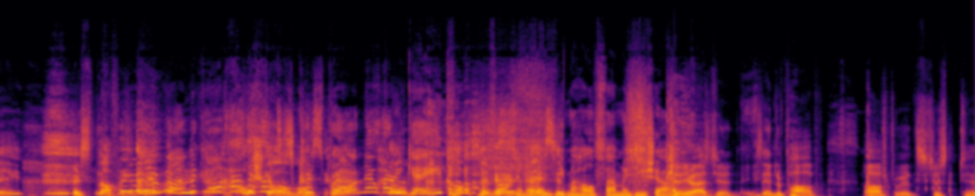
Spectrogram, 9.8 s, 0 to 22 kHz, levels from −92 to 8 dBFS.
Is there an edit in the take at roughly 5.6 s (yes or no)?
yes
